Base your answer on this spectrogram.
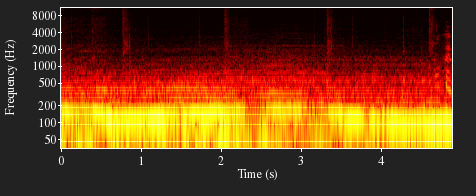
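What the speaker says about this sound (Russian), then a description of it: "Хотел показать вам такой режим разгона, когда вот он идет с нуля." Hyundai Ioniq with a dual-clutch DSG gearbox pulling away from a standstill, a low steady engine drone heard from inside the cabin that steps up in pitch and drops back with each gear change, with faint clicks.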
